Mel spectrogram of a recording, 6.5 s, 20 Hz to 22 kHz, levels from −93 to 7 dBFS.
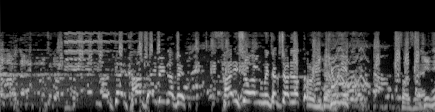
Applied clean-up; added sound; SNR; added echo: classical method spectral subtraction.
